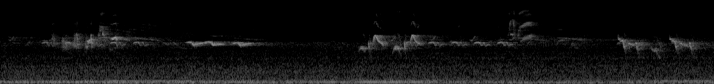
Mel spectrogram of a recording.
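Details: Common nightingale singing in short bursts of sharp, high chirps and trills, spaced a second or two apart, over a steady low hum.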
